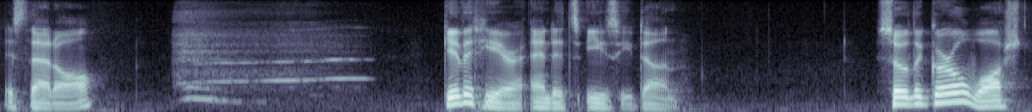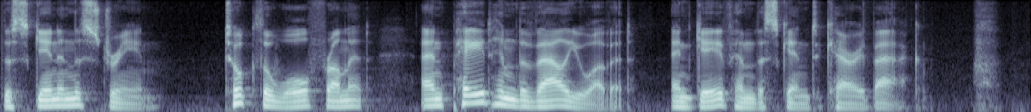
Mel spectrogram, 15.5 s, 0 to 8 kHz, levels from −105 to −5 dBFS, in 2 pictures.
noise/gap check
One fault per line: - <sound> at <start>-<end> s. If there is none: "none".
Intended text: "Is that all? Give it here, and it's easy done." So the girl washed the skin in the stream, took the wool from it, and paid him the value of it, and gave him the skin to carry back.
- sigh at 1.3-2.8 s
- breath at 15.0-15.3 s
